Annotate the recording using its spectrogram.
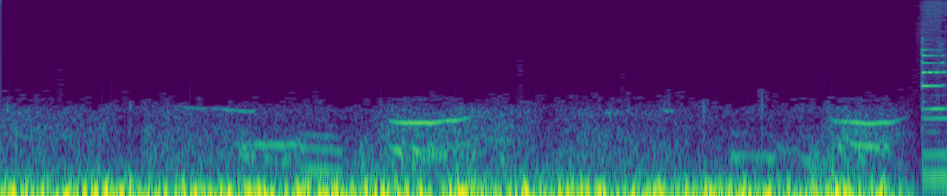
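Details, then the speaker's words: Auscultated low-pitched, continuous snoring and rumbling breath sounds with coarse tonal moaning, produced by airway wall vibration from turbulent flow due to obstruction, sometimes palpable on the chest wall; rhonchi. "rondas es un ruido de baja tonalidad que se produce por vibración de las paredes de la vía aérea generada por el flujo turbulento por obstrucción"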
